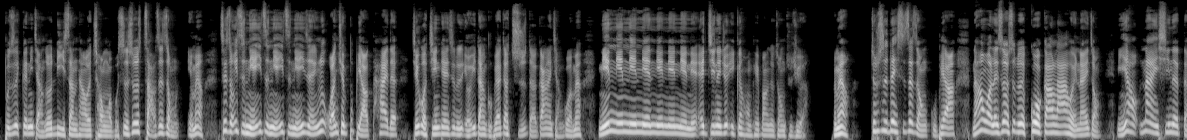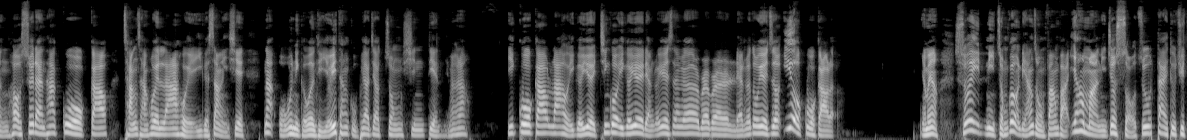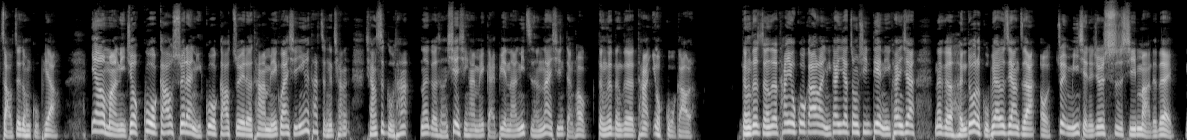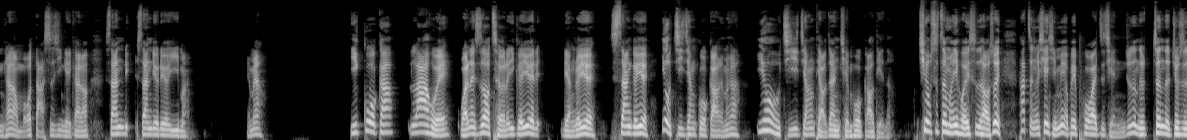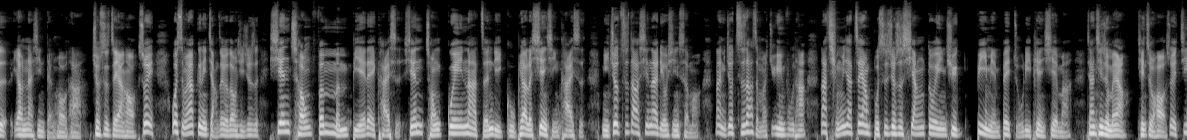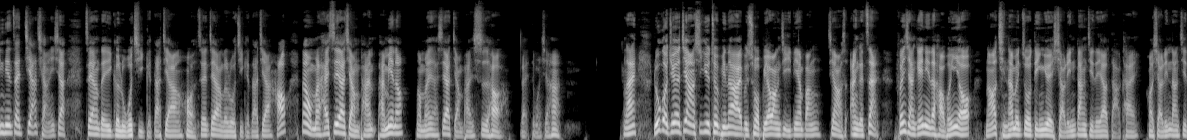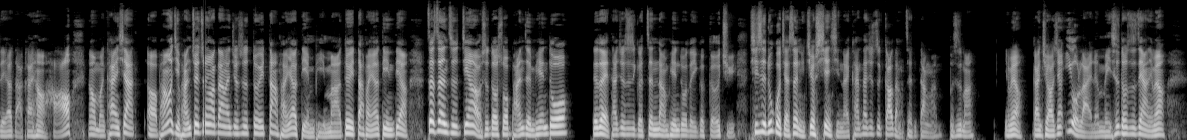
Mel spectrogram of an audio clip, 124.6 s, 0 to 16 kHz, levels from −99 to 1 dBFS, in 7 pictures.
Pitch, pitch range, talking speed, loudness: 155 Hz, 135-185 Hz, 360 characters per minute, -22 LUFS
